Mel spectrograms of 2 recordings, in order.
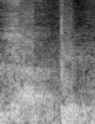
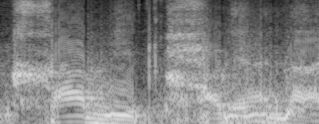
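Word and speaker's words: حبيب: itu adalah bahasa Arab yang sebenarnya membacanya kan bukan Habib tapi khabib k khabib ya dan itu memiliki arti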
